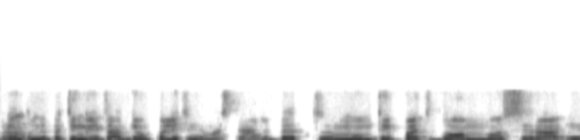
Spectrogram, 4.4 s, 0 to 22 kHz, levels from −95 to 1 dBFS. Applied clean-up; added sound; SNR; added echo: none; none; none; none.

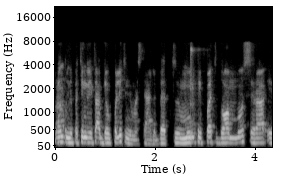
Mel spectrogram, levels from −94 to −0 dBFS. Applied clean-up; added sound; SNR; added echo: neural mask model RNNoise.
